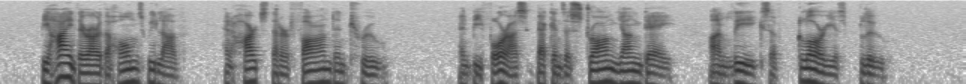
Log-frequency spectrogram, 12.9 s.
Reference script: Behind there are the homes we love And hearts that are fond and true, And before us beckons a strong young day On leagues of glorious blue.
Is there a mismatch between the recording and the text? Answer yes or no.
no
